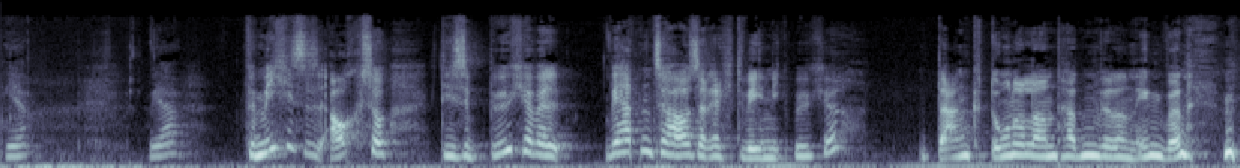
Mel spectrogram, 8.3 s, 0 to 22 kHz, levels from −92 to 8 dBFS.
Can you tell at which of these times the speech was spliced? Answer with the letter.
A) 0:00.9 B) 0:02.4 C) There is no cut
A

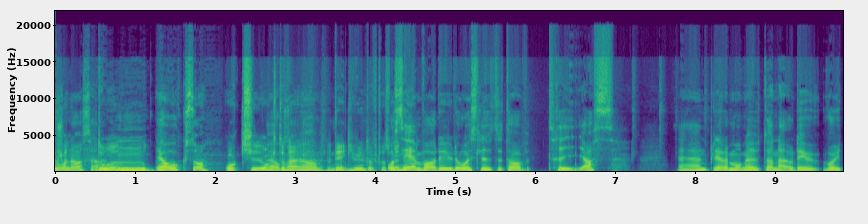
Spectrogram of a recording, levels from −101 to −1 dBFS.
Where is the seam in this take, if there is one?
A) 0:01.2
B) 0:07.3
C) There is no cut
A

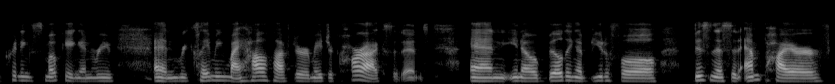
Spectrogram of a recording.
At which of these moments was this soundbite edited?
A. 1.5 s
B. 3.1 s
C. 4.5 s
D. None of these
A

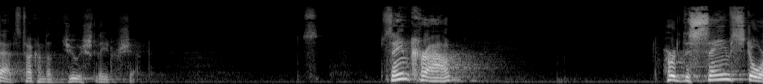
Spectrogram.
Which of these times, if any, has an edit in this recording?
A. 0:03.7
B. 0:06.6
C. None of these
B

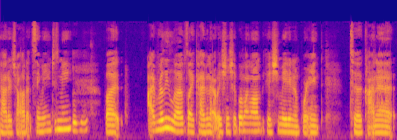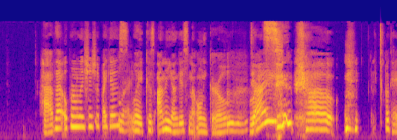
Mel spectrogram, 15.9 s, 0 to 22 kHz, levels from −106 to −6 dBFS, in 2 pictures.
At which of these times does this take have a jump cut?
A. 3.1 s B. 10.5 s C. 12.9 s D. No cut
C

